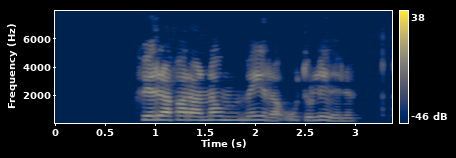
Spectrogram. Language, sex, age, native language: Icelandic, female, 11, Icelandic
